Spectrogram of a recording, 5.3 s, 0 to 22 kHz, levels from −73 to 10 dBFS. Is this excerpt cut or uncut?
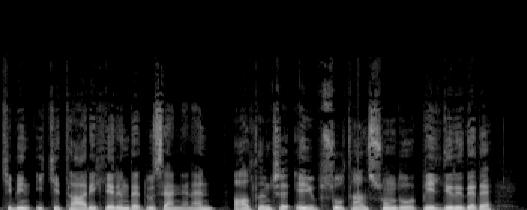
cut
